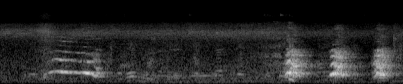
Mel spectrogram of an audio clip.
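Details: Pet dog barking during a game of fetch with a ball: a thin whining tonal sound first, then three short, sharp barks in quick succession about half a second apart near the end.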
